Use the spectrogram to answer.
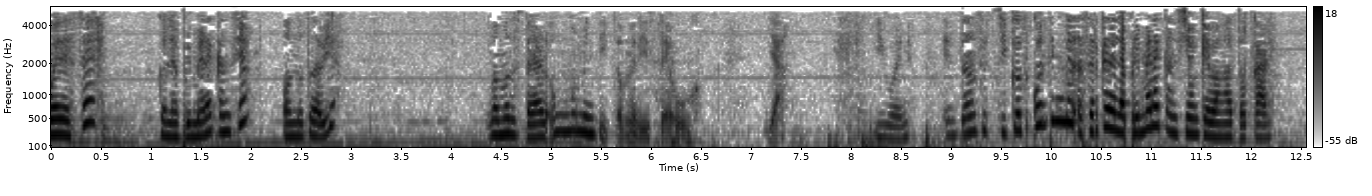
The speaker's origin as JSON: {"language": "Spanish", "town": "Conocoto", "region": "Pichincha", "country": "Ecuador", "said": "y yo también soy de Conocoto, así que todos somos Conocotos, y Conocoto, cuna de artistas"}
